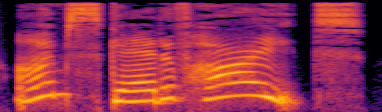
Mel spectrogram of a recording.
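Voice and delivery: high, slow, fearful whine; frightened wail. A narrator's reading. Kim confessing her fear from the ladder, wailing. Stuck girl admits fear of heights.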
